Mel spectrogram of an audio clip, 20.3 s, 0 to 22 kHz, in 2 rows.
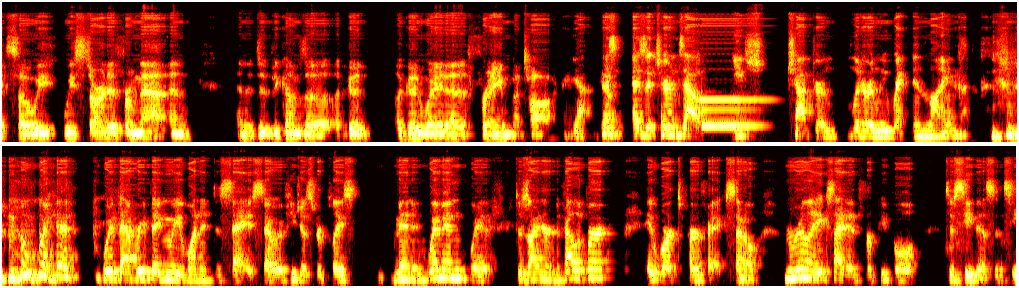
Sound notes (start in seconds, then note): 6.9 computer chimes; 9.7 laughs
